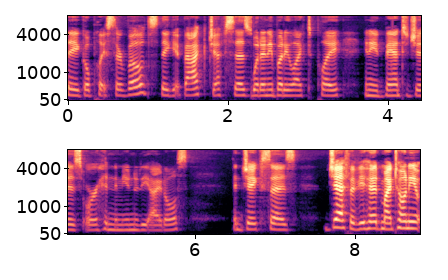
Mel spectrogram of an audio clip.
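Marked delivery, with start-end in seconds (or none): 7.7-8.8 loud, missed attempt at Boston accent. Recapping a council, give what Jake says to Jeff in a failed Boston accent as Jake. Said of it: "Why can't I do a Boston accent anymore?".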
